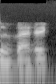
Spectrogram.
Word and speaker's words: Varech: Oui, en fait, pour la précision technique, on prononce Varech, donc c'est l'algue, une algue qu'on retrouve sur le long des berges, notamment du Saint-Laurent.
